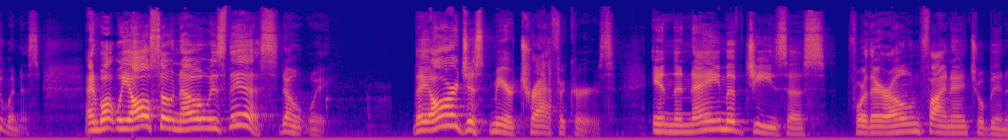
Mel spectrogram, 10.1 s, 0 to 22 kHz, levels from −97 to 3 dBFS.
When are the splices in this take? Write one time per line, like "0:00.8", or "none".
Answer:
0:03.9
0:08.4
